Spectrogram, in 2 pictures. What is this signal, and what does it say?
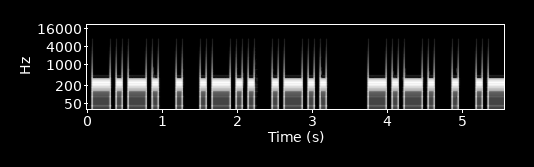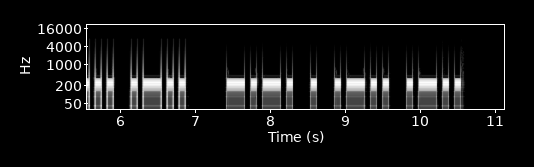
Morse code, heard as a keyed tone, about 15 wpm, 250 Hz. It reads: CELL CELL CELL
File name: morse / morse-training-15WPM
